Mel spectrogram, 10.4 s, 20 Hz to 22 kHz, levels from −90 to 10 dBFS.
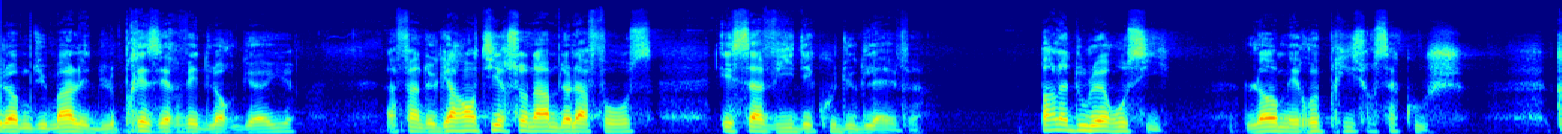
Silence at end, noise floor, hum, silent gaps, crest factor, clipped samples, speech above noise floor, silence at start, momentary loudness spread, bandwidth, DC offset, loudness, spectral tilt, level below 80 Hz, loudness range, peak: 0 s; -74 dBFS; none; none; 20 dB; under 0.1%; 47 dB; 0 s; 15 LU; 16 kHz; under 0.1%; -27 LUFS; -4.5 dB/octave; -74 dBFS; 5 LU; -8 dBFS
